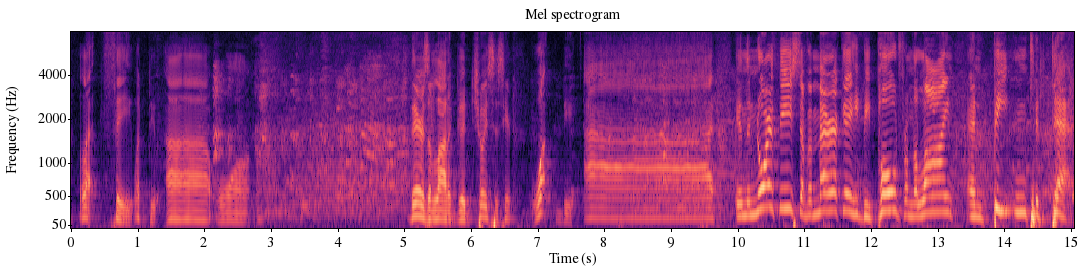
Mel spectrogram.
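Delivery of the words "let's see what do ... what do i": slow, low, dawdling, indecisive Mississippi drawl. Speaker recalls a McDonald's in Mississippi: imitating the guy in front of him. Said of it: "Here's my impression of the guy in front of me".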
